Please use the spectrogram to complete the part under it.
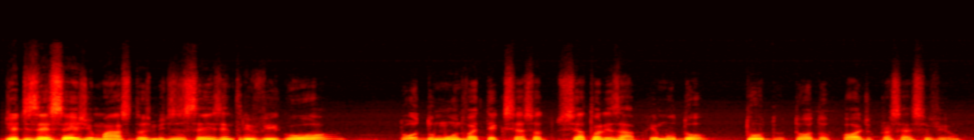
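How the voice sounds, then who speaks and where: Mellow-voiced man giving a talk. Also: on the high side, animated, quick pace. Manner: conversational, frequent "né?" tag questions. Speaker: lawyer and lecturer. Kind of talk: public lecture.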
